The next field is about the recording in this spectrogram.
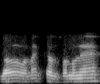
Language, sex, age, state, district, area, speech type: Tamil, male, 45-60, Tamil Nadu, Viluppuram, rural, conversation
